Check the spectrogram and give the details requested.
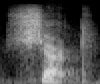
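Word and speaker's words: shirk: He's talking about something in his faith which is called sherk. Not like sherking your duties, but it is spelled the same.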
